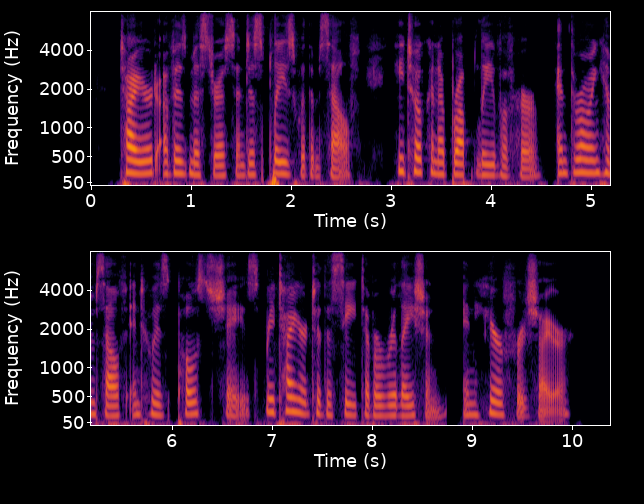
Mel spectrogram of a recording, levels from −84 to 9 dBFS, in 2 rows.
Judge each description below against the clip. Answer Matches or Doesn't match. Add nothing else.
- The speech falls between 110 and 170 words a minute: Doesn't match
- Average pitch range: Matches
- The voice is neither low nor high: Doesn't match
